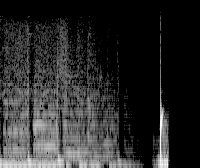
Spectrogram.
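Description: A short snippet of music with a steady beat plays and stops about a second and a half in. It is followed by a single brief, loud sound effect just before the next announcement.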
